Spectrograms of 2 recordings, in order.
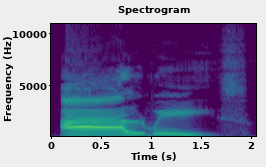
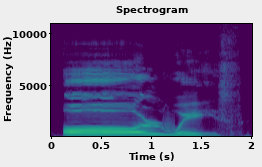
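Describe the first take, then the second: First: The first vowel is an open 'ah' sound. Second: The first vowel is a rounded 'aw' sound. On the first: The speaker calls it wrong. "if it was spoken by a native from Kerala, that person would pronounce this word always" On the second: The speaker calls it right. "it is not the O A sound, but the O sound that has to be articulated"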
